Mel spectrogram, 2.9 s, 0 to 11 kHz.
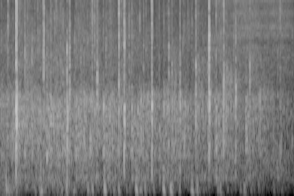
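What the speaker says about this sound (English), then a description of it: "warm round of applause for Ben" An audience at a seed sector conference about the COP28 Emirates Declaration applauds in a scattered burst of clapping that is fairly faint and thins toward the end.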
